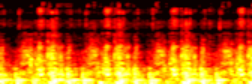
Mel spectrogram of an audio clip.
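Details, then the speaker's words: Electric cigarette rolling machine running with a quick rhythmic whirring and soft repeating cuts, several per second; this is the normal sound of the blade cutting tobacco. "Sadece ses olarak fırt fırt ses geliyor O da Bıçağın tütünü kesme sesi"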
